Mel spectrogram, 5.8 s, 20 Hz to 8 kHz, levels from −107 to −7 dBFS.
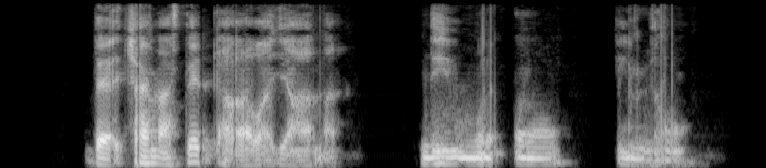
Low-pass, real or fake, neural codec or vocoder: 7.2 kHz; fake; codec, 16 kHz, 2 kbps, FreqCodec, larger model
